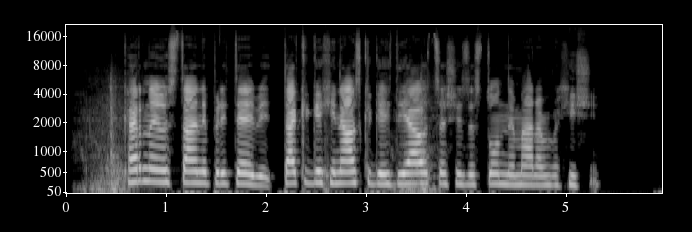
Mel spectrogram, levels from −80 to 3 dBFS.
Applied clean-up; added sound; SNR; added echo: classical method spectral subtraction.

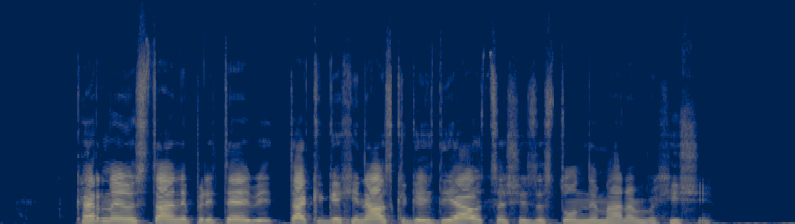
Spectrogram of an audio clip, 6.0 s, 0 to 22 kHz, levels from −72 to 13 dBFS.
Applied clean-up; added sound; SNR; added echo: neural mask model Resemble Enhance denoiser.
